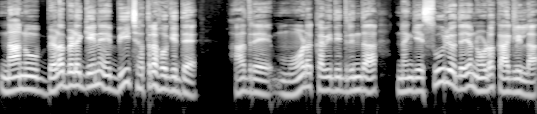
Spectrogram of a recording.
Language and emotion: Kannada, sad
